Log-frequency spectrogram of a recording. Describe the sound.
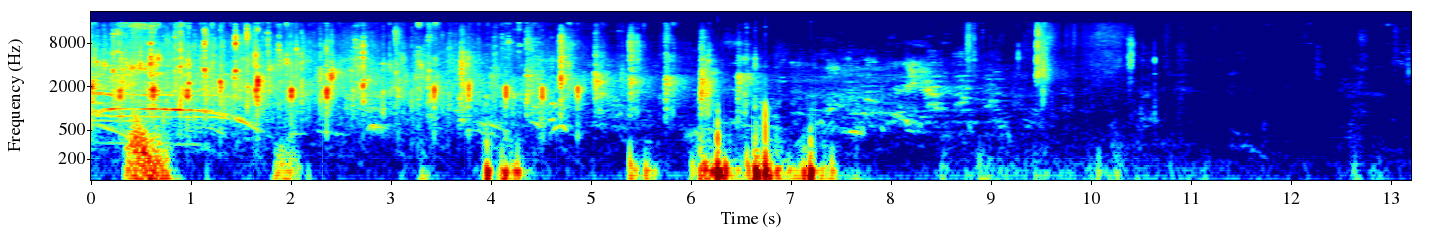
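A room full of people claps briefly, scattered and uneven, with thumps and shuffling footsteps mixed in and some voices, then the clapping thins out and fades.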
